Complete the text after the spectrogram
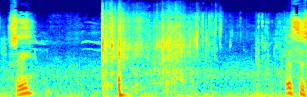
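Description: A fish splashes into water close by.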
